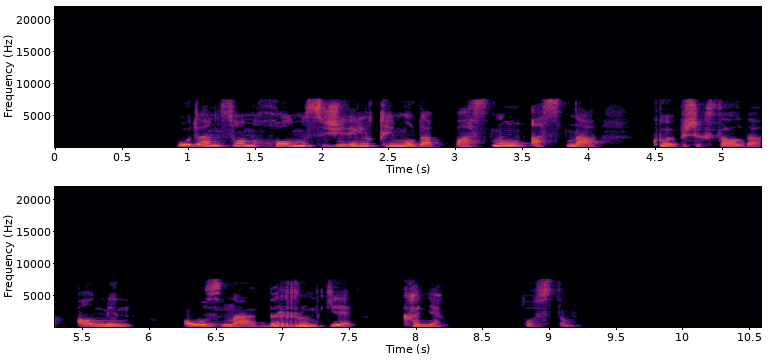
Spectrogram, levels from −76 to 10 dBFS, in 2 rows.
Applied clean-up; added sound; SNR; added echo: none; none; none; none.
